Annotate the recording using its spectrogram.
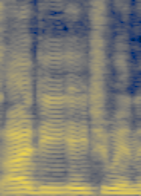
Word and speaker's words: Idhun: It's I D H U N Idhun.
